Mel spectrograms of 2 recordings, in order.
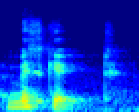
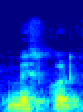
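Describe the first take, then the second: First: The second syllable has an 'i' vowel. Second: The second syllable has a 'u' vowel. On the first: "इसीलिए इसको कहा जाएगा बिस्किट" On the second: "कुछ लोग हालांकि इसे बिस्कुट कहते हैं"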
